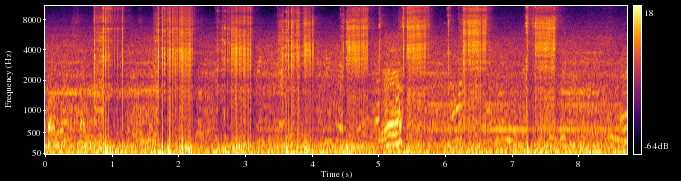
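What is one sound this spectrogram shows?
A welding torch crackles and buzzes in short bursts.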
